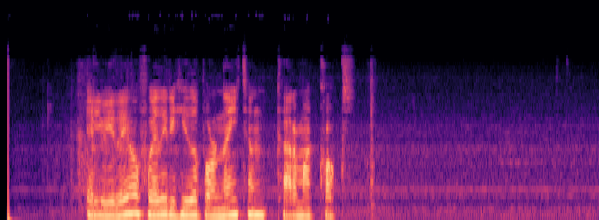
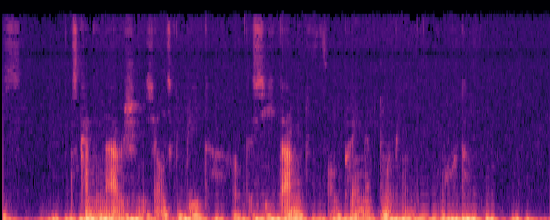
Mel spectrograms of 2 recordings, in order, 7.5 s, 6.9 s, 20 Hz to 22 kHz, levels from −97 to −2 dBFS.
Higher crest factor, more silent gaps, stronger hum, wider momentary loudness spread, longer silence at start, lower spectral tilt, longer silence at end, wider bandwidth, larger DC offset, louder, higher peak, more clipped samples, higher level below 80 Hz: about the same, 16 dB vs 14 dB; neither; neither; about the same, 14 LU vs 14 LU; about the same, 0.1 s vs 0.05 s; first, -8.5 dB/octave vs -6.5 dB/octave; first, 2.85 s vs 0.05 s; second, 7.2 kHz vs 14 kHz; neither; first, -15 LUFS vs -31 LUFS; about the same, -2 dBFS vs -2 dBFS; neither; second, -44 dBFS vs -26 dBFS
